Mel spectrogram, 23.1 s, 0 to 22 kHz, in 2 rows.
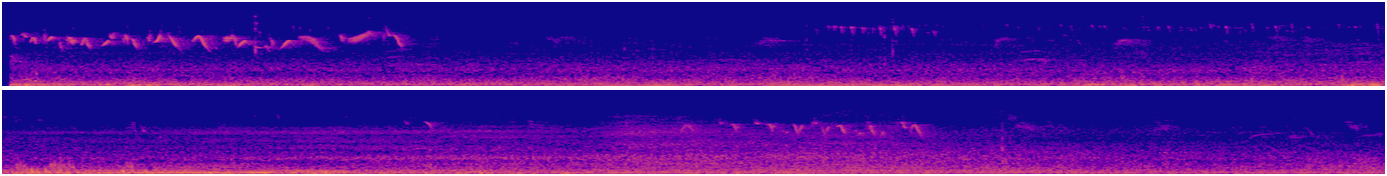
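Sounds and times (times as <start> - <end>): steady low rumble: 11.2 - 15.9.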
